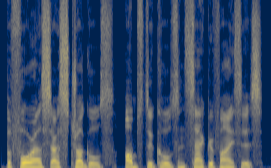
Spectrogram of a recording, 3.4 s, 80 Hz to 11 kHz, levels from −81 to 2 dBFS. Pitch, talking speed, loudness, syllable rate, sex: 115 Hz, 125 wpm, -18 LUFS, 5.2 syllables/s, male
